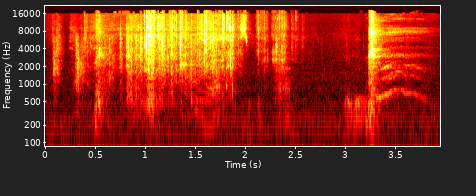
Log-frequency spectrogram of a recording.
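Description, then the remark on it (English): A sheet of paper is crumpled up to be thrown away, a burst of crackling, crinkling rustles lasting a few seconds, ending with a sharper crunch as the ball is squeezed tight. “we pretty much discussed everything on this list, so I will just get rid of that paper there.”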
